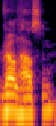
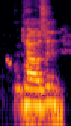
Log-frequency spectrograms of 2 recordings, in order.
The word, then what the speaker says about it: Veldhausen: Alexia Veldhausen, who is, did I pronounce the last name correct? Yep, Veldhausen. Yep. Veldhausen.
